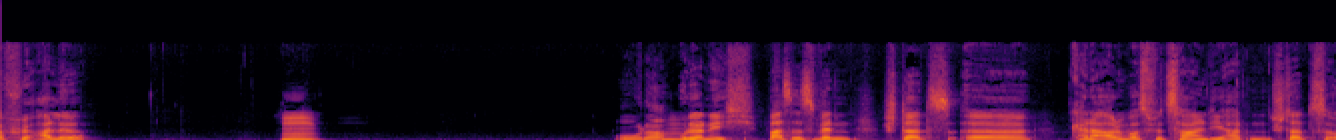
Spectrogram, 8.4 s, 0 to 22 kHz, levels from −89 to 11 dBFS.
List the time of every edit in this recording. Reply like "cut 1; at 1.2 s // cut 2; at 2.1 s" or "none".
cut 1; at 4.8 s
